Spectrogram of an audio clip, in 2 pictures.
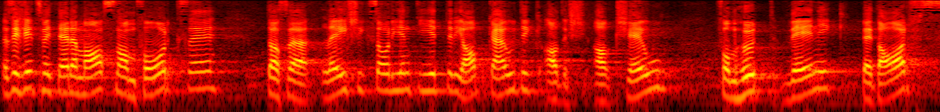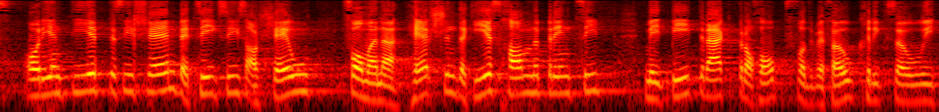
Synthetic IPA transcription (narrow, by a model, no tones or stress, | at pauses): əsɪʃɪt͡smɪt̚d̪ɛɾəmɑːsnɑːmfoːɾkseː | d̥ɑsəlɛɪʃtiksɔɾiɛntiːətəɾiɑpɡæʊtiɡɑdəɑkʃɛl | fɔmɦɵtʋɛːniɡb̥ed̪ɑrfs | ʔɔɾiɛnt̪iəɾtəsyʃteːmbɛt͡siːɪksʋiːsɑʃɛl | fɔmənəhɛɾʃəndəɡiəsχɑnːəpɾɪnt͡sip | mɪtb̥iːt̪ɾæːkpɾɔχɔpffɔd̪əɾbefœlkʰəɾiɡsœwi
